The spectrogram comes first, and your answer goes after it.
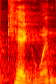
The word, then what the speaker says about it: Keigwin: We've got um Adam Keguin. Did I pronounce that correctly?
